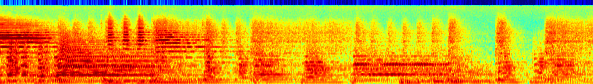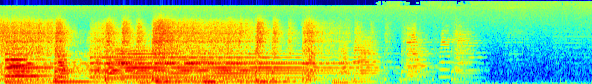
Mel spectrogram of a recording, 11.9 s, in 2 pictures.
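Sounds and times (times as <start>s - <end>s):
background music bed: 0.0s - 11.4s.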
